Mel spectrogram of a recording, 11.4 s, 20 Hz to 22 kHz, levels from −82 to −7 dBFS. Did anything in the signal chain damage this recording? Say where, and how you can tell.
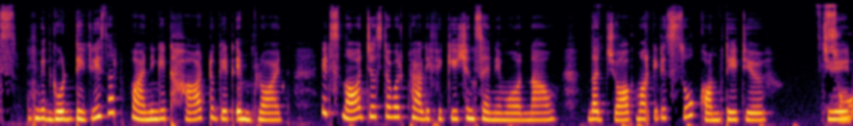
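Yes, and all three faults come from the call-processing stage: the acoustic echo canceller on a speakerphone leg.

Background gated by the echo canceller appears from 3.27 to 3.38 s. While the far-end loudspeaker was active, the canceller clamped the microphone path, pulling the room noise down by about 13 dB for roughly a tenth of a second before releasing it. A spectrogram shows the broadband noise floor as a short, hard-edged vertical gap. The waveform shows a brief step down in the low-level background and a clean return.

An echo leak is audible from 3.77 to 3.82 s as a faint, delayed repeat of the speech, roughly 25 dB below the main signal and trailing it by 156 ms. The likely cause is the canceller failing to subtract all of the loudspeaker sound its microphone picked up, so a residue was sent back. 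A spectrogram shows a weak ghost of the speech harmonics offset 156 ms to the right. The waveform barely shows it at that level.

Speech suppressed in double talk occurs from 11.21 s to the end of the clip. The speech dips by only a few decibels, around 5 dB, for roughly 100 ms. The likely cause is both ends talking at once, so the canceller could not separate its own talker from the loudspeaker echo and turned everything down. A spectrogram shows the speech energy briefly fading. The waveform envelope shows a shallow sag rather than a gap.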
